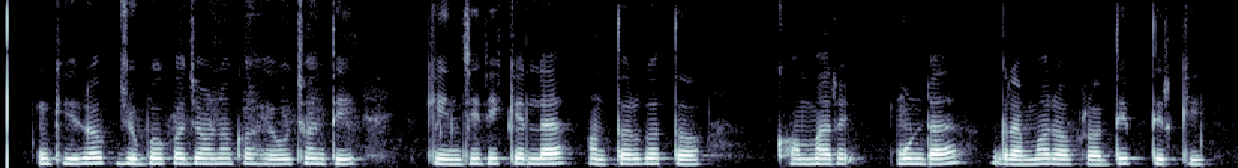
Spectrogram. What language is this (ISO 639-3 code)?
ori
